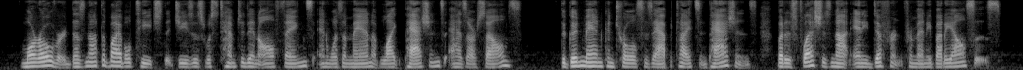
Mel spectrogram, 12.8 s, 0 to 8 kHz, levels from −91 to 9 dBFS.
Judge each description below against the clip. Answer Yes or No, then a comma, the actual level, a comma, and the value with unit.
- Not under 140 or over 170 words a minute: No, average, 190 wpm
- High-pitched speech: No, medium, 155 Hz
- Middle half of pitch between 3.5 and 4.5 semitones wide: No, average, 3.1 semitones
